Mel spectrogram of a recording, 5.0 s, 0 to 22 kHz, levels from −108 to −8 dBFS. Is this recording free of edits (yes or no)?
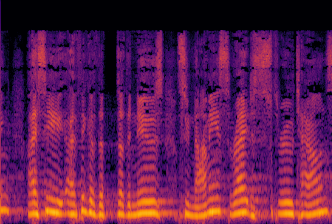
no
